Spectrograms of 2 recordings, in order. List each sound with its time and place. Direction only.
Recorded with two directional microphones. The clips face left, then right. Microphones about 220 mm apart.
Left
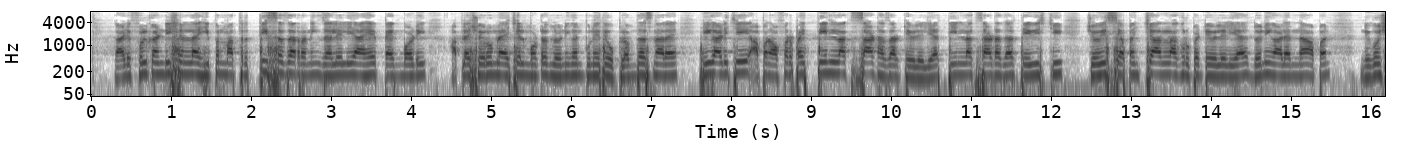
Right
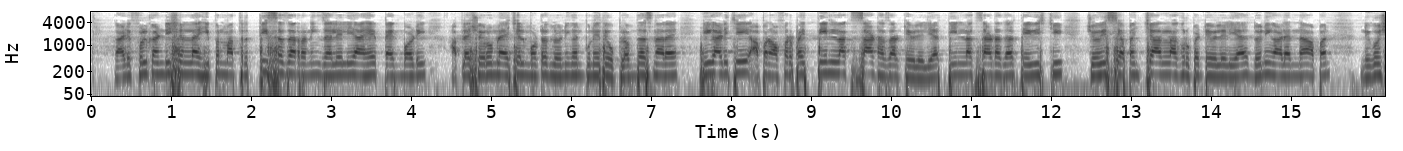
0.3 s a man's voice: 40° left (ahead or behind)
